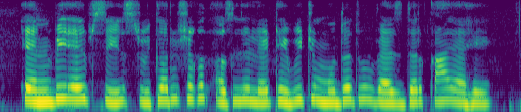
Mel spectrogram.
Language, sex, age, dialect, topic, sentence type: Marathi, female, 18-24, Standard Marathi, banking, question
